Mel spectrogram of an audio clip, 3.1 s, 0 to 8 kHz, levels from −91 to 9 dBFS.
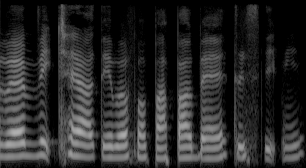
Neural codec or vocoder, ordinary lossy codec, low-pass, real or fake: codec, 16 kHz, 2 kbps, X-Codec, HuBERT features, trained on balanced general audio; MP3, 64 kbps; 7.2 kHz; fake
